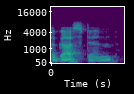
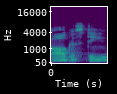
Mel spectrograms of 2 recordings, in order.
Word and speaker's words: Augustine: fact actually where this comes from is St Augustine or Augustine depending on how you say it he actually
